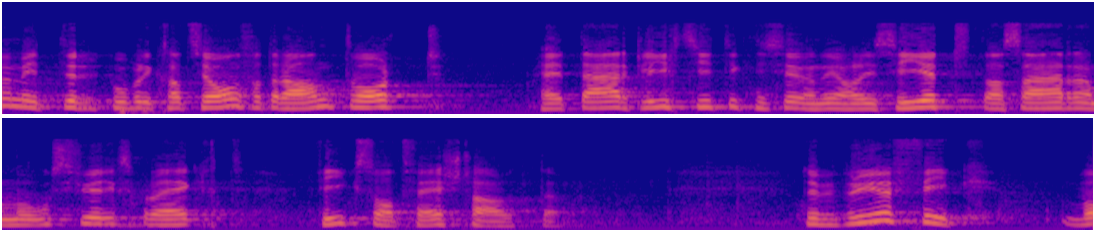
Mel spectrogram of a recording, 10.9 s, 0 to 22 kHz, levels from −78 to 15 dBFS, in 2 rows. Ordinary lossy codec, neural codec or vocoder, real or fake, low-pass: none; none; real; 10.8 kHz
